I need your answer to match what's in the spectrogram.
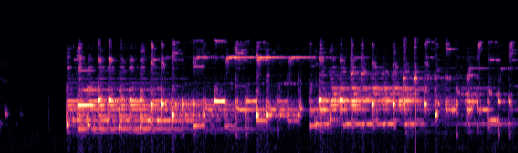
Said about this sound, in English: This is the last ringtone.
